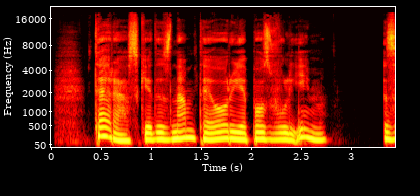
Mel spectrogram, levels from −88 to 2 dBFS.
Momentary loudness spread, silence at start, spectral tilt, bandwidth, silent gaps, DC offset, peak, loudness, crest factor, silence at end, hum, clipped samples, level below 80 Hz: 7 LU; 0.1 s; -5 dB/octave; 19 kHz; none; under 0.1%; -2 dBFS; -20 LUFS; 18 dB; 0 s; none; under 0.1%; -58 dBFS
